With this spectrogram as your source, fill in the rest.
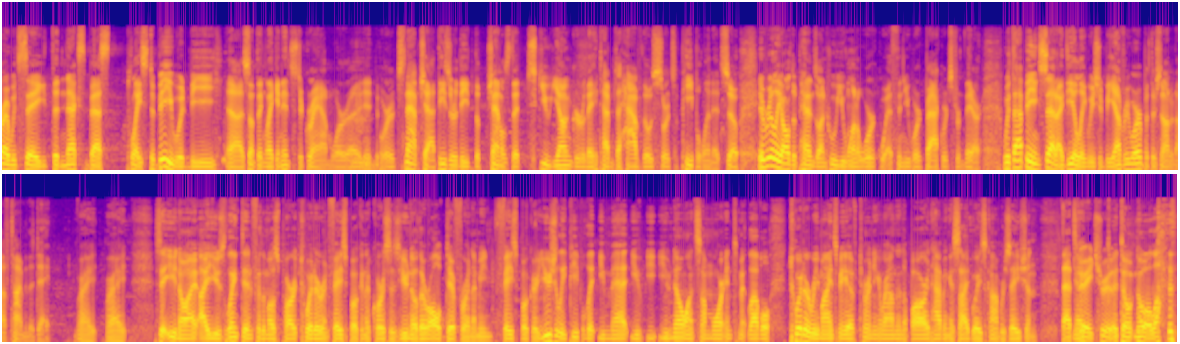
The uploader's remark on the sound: Live Broadcast at the The IPBC IGNITE Conference.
